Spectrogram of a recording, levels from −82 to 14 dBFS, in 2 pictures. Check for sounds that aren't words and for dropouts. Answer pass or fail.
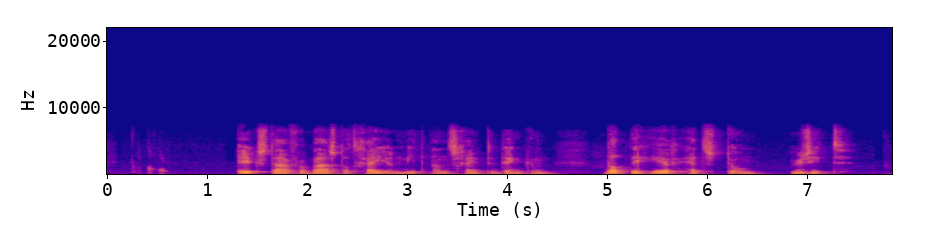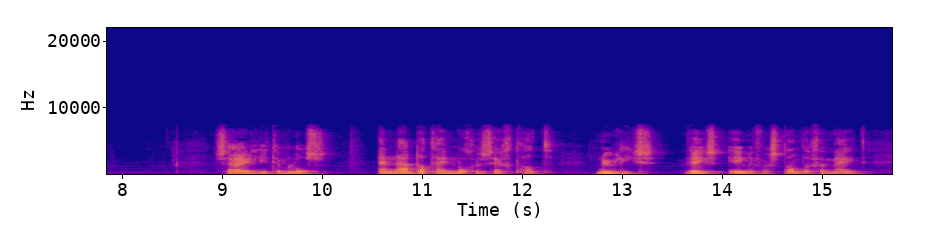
fail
